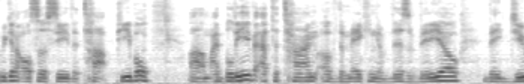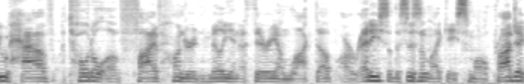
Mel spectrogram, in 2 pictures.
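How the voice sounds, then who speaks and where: A man's medium-pitched voice with fairly even intonation. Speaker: crypto YouTuber. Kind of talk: screen-share tutorial. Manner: fast; casual with frequent fillers.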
